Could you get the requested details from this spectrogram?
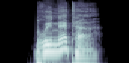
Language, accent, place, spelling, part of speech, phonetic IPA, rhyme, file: German, Germany, Berlin, brünetter, adjective, [bʁyˈnɛtɐ], -ɛtɐ, De-brünetter.ogg
- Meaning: inflection of brünett: 1. strong/mixed nominative masculine singular 2. strong genitive/dative feminine singular 3. strong genitive plural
